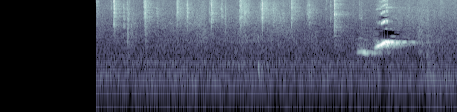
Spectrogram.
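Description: Claws of an African grey parrot tap on a wooden floor.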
